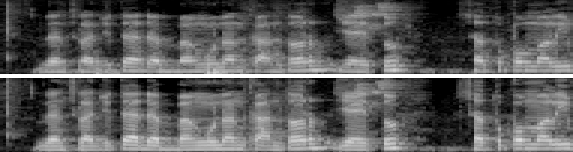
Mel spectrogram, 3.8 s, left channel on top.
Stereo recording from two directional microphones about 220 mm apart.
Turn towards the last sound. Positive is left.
turn(degrees=-45)  # may be behind; listen again after turning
